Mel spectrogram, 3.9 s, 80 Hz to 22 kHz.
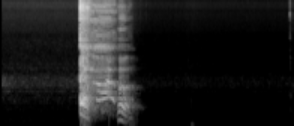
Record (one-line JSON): {"cough_length": "3.9 s", "cough_amplitude": 32497, "cough_signal_mean_std_ratio": 0.25, "survey_phase": "beta (2021-08-13 to 2022-03-07)", "age": "45-64", "gender": "Female", "wearing_mask": "No", "symptom_cough_any": true, "symptom_runny_or_blocked_nose": true, "symptom_fatigue": true, "symptom_headache": true, "symptom_onset": "3 days", "smoker_status": "Never smoked", "respiratory_condition_asthma": false, "respiratory_condition_other": false, "recruitment_source": "Test and Trace", "submission_delay": "2 days", "covid_test_result": "Negative", "covid_test_method": "ePCR"}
